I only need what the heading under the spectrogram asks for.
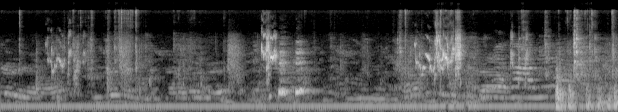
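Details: Lovebird chirping in short, scratchy high bursts separated by quieter stretches, with a constant low electrical hum underneath.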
